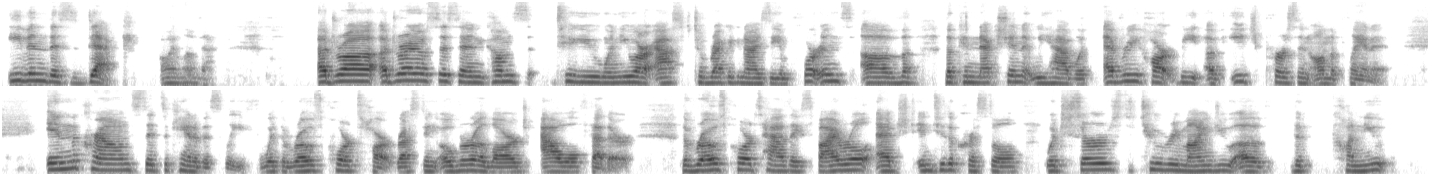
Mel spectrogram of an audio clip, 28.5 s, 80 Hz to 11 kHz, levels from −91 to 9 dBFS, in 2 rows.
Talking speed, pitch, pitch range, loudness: 150 wpm, 175 Hz, 160-200 Hz, -27 LUFS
